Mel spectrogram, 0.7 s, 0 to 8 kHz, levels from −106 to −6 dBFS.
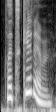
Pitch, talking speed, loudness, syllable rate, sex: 255 Hz, 265 wpm, -16 LUFS, 5.9 syllables/s, female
